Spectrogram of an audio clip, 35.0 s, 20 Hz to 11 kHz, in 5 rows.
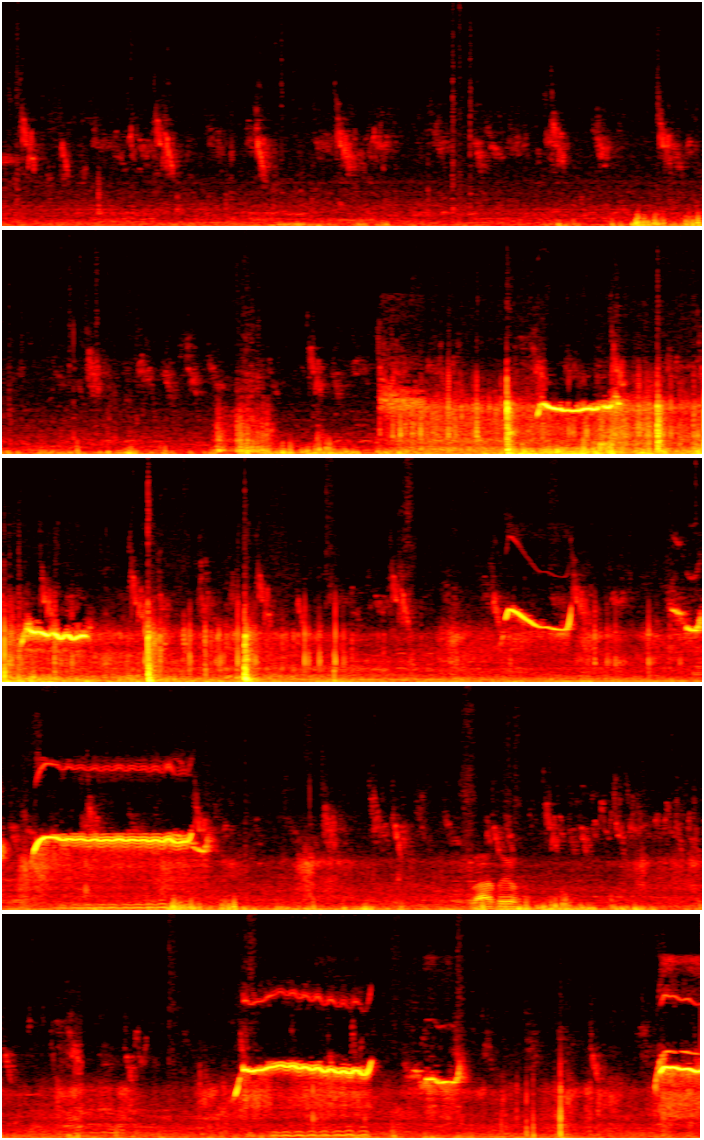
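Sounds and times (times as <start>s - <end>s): birds chirping: 0.0s - 34.9s
person whistling: 19.0s - 19.8s, 20.7s - 23.2s, 30.3s - 32.6s, 34.5s - 34.9s.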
